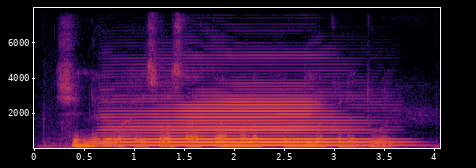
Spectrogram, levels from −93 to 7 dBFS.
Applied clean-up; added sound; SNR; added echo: none; Wind instrument, woodwind instrument; -5 dB; none.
